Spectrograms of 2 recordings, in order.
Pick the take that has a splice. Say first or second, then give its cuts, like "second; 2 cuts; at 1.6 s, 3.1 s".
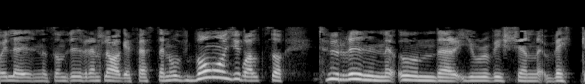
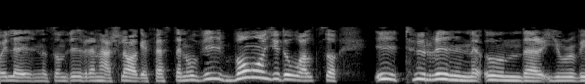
first; 4 cuts; at 1.0 s, 1.8 s, 2.4 s, 3.1 s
